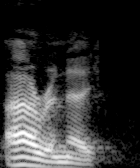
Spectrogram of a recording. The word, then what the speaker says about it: eirene: It's, you see how it's spelled in your notes, E-I-R-E-N-E. You've got the Strong's number, and it's pronounced irene.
